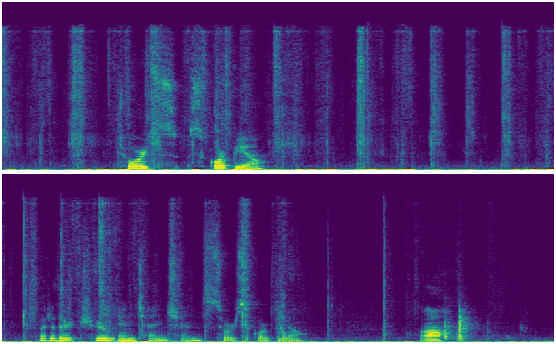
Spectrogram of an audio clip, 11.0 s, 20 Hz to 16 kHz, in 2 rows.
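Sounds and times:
cards being shuffled: 0.0 - 10.6
person speaking: 0.8 - 3.0, 5.7 - 8.8, 9.6 - 10.6.

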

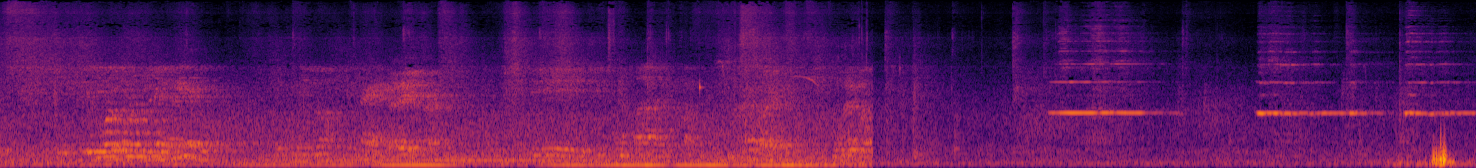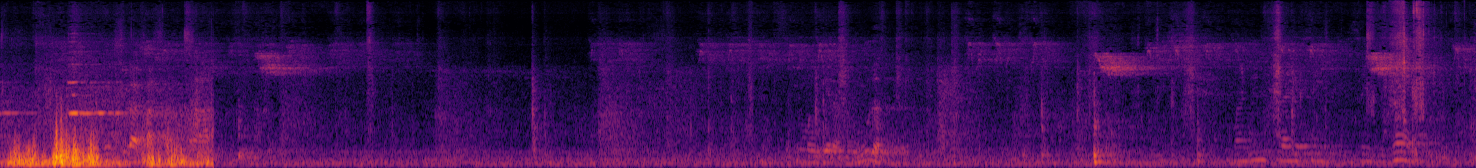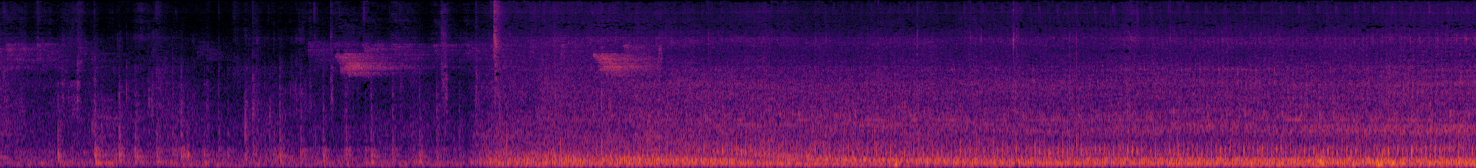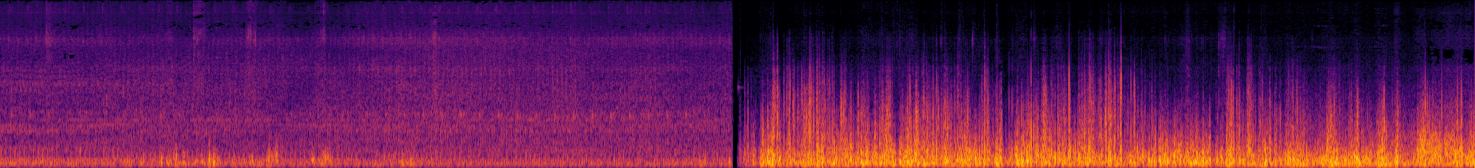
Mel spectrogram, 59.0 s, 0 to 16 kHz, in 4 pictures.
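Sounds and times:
engine humming: 0.0 - 17.0, 29.6 - 59.0.

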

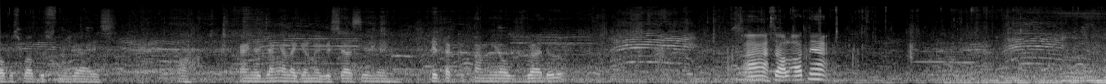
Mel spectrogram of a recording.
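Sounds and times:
sheep bleating: 0.0 - 3.8, 5.0 - 7.0, 9.4 - 10.9.

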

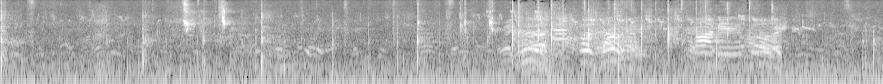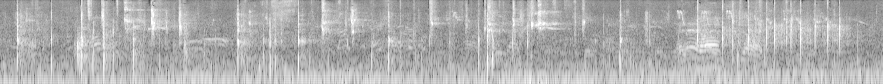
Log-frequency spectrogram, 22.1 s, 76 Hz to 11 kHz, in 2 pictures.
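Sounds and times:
racket hitting tennis ball: 0.0 - 21.8
ball bouncing on hard court: 10.8 - 20.5.

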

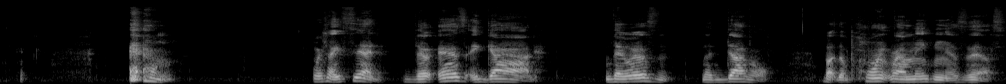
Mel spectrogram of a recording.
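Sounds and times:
man clearing his throat: 1.3 - 1.8.

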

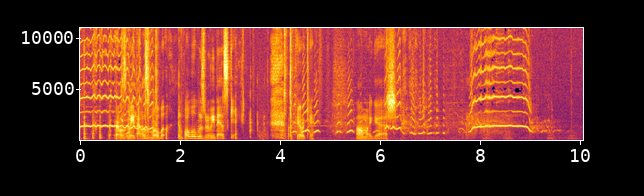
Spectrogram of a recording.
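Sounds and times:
woman screaming: 0.0 - 1.6, 4.7 - 9.4.

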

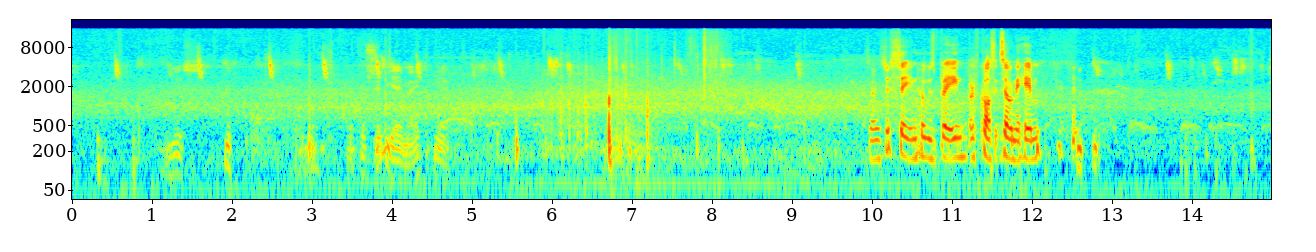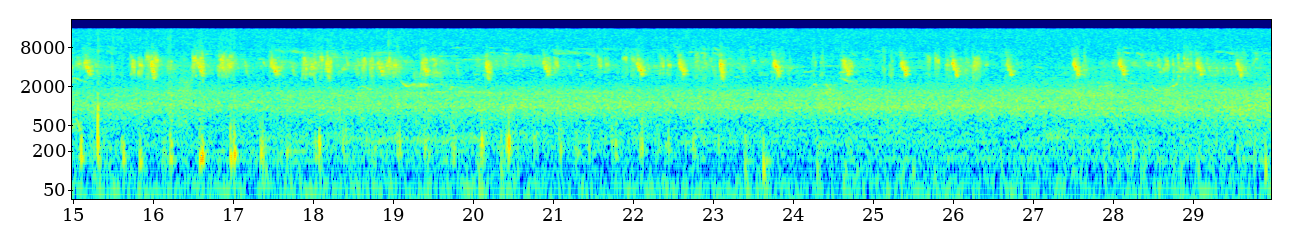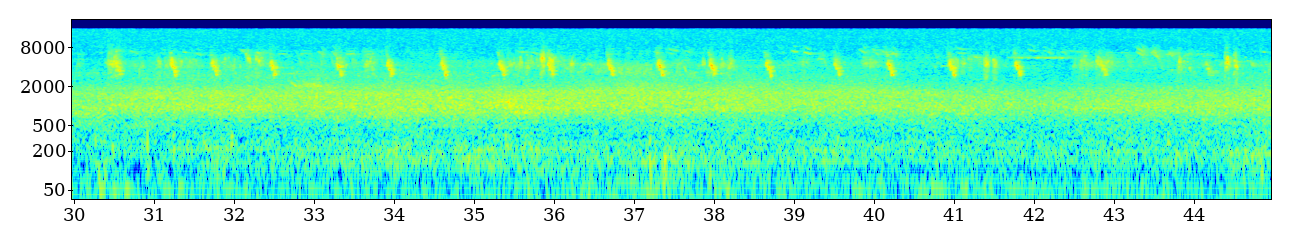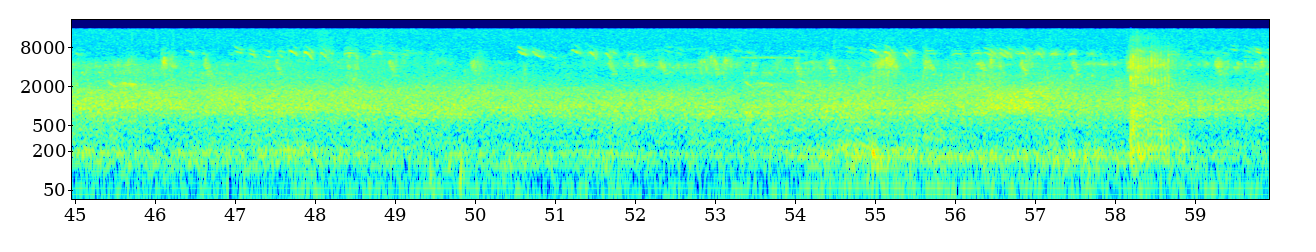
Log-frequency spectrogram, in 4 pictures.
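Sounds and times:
faint outdoor hiss: 0.0 - 59.9
small bird chirping: 12.1 - 26.8.

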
